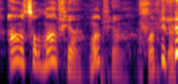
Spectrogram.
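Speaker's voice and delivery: high, teasing singsong of mafia. Retold or imitated. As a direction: mimic the people who tease him about Sicily. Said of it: "the first things that I've told is".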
